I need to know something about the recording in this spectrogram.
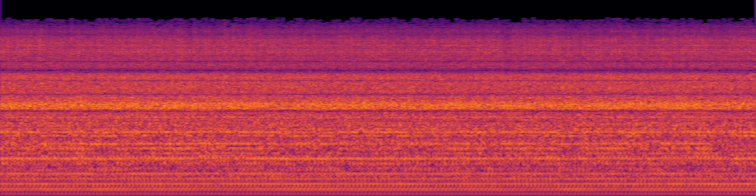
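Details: Powermore (Yard Machines) lawnmower after the carburetor jet was cleaned, running with oil and no air filter fitted: steady, even buzz at constant speed with no surging, sputtering or missed beats; runs cleanly.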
